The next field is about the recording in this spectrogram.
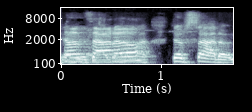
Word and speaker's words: Dubsado: A lot of people always say Dubsado. I think that's how you say it. – Dubsado. – Yeah.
